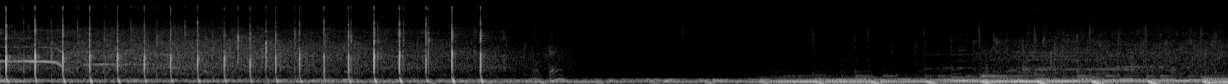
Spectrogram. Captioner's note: applause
